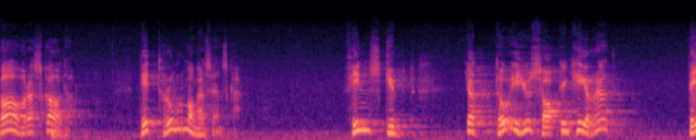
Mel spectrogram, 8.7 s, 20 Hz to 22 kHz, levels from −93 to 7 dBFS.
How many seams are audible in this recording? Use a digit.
1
